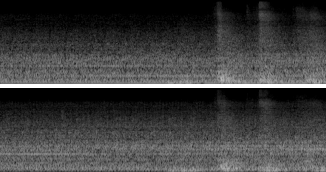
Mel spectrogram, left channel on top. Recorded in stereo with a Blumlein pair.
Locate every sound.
1.6 s running footsteps: 10° left, 7 m; by 3.3 s 25° left, 5 m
